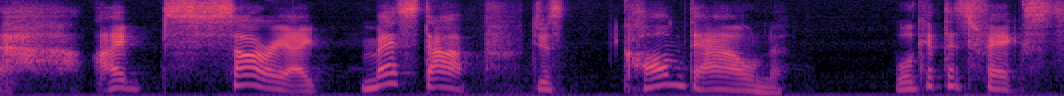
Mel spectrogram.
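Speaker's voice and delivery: squeaky, high, tiny little voice. Tabletop player voicing Cranberry, speaking to Guinness: Cranberry's squeaky little voice. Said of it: "in a squeaky little voice".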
